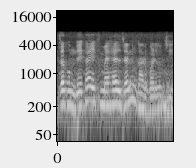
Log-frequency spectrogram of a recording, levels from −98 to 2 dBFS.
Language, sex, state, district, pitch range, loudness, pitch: Garhwali, female, Uttarakhand, Tehri Garhwal, 190-225 Hz, -20 LUFS, 210 Hz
